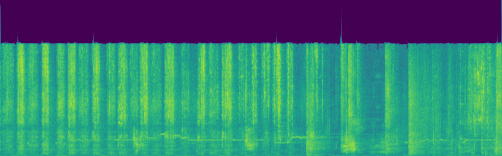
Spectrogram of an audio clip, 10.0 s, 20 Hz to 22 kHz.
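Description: A handsaw cutting through plastic 4-inch soil pipe in quick back-and-forth strokes, with background music.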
